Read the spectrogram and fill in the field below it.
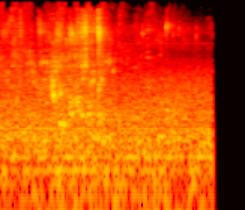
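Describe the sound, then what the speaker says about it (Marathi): Water is poured into a kadhai in a brief splashing trickle, fairly soft and close, cutting off after under two seconds. "कढईमध्ये पाणी घालायचं आहे"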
